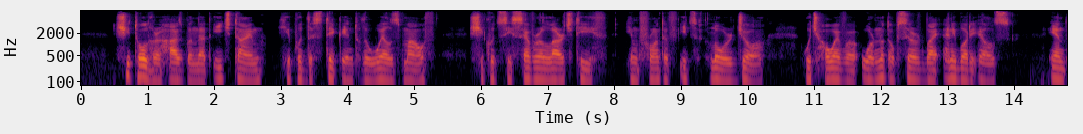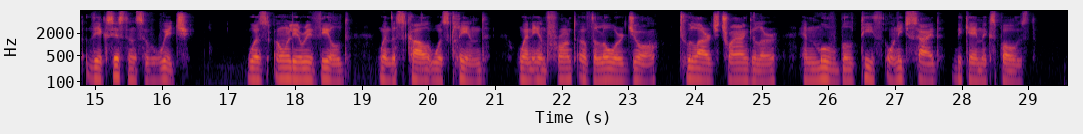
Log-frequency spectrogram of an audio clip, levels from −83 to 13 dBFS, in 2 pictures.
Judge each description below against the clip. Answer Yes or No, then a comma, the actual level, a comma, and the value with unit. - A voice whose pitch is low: Yes, low, 110 Hz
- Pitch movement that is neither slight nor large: No, narrow, 1.8 semitones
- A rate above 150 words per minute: No, slow, 135 wpm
